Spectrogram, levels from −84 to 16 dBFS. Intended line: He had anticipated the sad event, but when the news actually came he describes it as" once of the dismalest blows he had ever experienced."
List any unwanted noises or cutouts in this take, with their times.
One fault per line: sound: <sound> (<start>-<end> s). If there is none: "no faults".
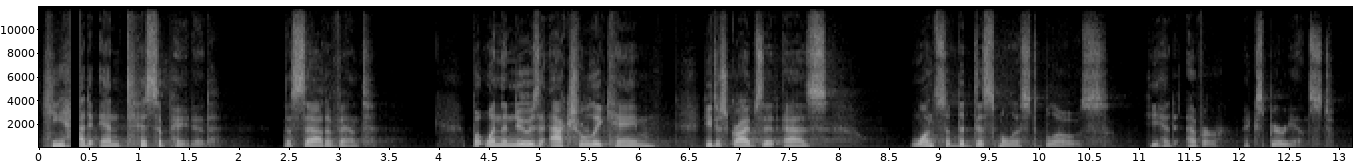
sound: dropout (0.3-0.4 s)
